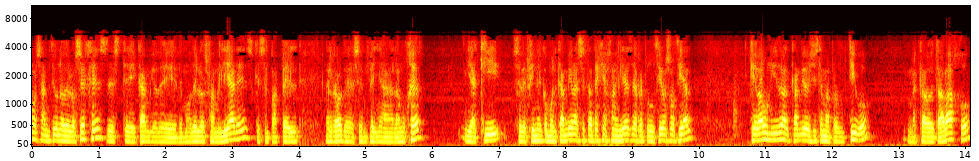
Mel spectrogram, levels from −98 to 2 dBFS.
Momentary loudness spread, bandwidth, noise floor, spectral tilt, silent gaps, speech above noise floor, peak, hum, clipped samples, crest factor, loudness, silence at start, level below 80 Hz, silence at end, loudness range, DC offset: 7 LU; 5.6 kHz; -38 dBFS; -10.5 dB/octave; none; 26 dB; 0 dBFS; none; under 0.1%; 12 dB; -13 LUFS; 0 s; -46 dBFS; 0 s; 2 LU; under 0.1%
